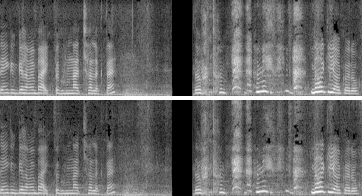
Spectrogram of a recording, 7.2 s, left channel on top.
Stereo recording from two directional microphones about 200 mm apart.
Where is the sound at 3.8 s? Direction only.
5° left (ahead or behind).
